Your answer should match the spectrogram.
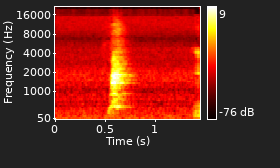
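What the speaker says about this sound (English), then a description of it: "Yeah, she's barking." A single short bark from a dog named Maya, fairly close and moderately loud, in an otherwise quiet indoor room.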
